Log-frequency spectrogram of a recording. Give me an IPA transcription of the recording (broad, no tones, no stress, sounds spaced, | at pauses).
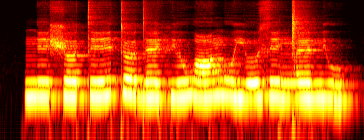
ŋ e ʃ œ t e t œ d ɛ fʲ ɵ w ɑ ŋ o j ɵ z e ŋ͡ǀ ɛ mʲ u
